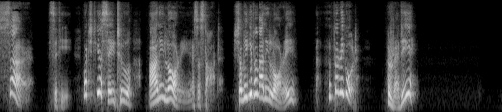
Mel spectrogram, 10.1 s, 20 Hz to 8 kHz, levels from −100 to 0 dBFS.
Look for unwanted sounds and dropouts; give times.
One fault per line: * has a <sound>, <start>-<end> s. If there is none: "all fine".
all fine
